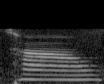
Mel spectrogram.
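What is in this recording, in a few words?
"caau3", Cantonese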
